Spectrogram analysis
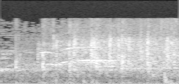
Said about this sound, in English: Wow, I haven't even shared, and you guys are clapping.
